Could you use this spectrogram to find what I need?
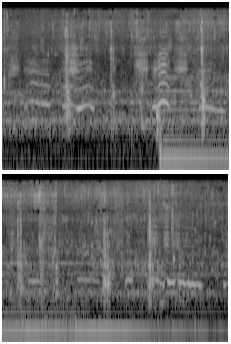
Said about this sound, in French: Mais les cris s'éteignent progressivement et l'on n'entend plus que le bruit des vagues, des rames et des sanglots.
